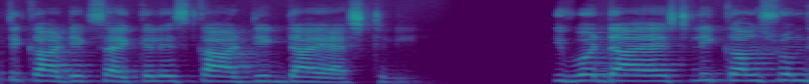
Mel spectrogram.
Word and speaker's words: diastole: Diastole. It's not diastole. That is a wrong pronunciation. Most of us pronounce it wrong. Therefore, it is diastole and systole because it is originated from Greek language. That is why their pronunciation is like that.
